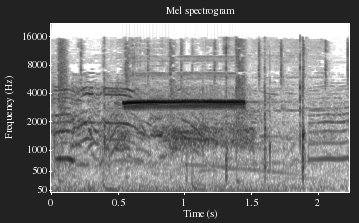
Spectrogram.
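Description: A referee's whistle blown once in a single steady high note lasting about a second, as a play on a football field is stopped.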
